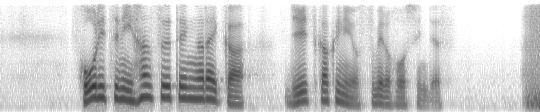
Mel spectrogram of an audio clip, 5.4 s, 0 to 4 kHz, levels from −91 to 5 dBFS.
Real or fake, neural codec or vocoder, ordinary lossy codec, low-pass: fake; codec, 24 kHz, 0.9 kbps, WavTokenizer, large speech release; none; 3.6 kHz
